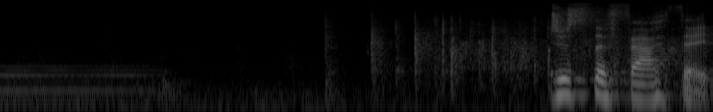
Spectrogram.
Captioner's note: applause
